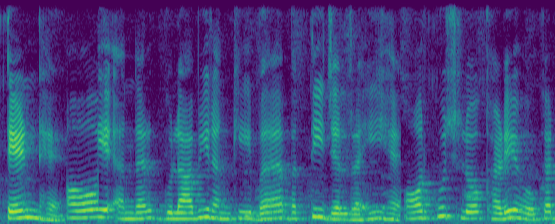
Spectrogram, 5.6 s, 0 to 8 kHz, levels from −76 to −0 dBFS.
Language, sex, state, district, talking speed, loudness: Hindi, male, Bihar, Begusarai, 195 wpm, -17 LUFS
